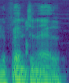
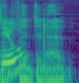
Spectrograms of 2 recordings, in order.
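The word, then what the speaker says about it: fentanyl: fentinel have up there fentinel that's how you pronounce fentinel fentinel man fentinel yes you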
